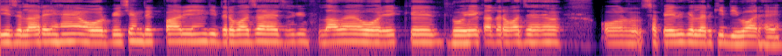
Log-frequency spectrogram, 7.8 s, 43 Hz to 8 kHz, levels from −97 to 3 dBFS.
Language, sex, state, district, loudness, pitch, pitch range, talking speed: Hindi, female, Rajasthan, Bikaner, -15 LUFS, 160 Hz, 155-165 Hz, 240 wpm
